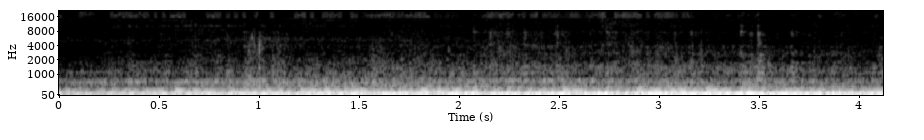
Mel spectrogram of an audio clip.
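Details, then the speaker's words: Long-stood Rolls-Royce Silver Shadow II V8 running on its own after spark plugs were replaced and the carburettor was cleaned; deep, even idle rumble with no misses or knocks, though a belt issue remains. "And if you can hear, there is some engine sound. She's running."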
